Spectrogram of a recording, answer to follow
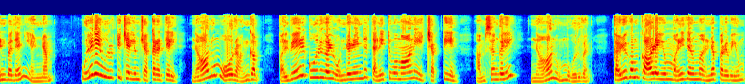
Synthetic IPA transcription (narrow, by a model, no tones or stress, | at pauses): nbɐðɐnɛɳːɐm | ʊlɐɣɐɪʊɾɯʈːɪt͡ʃːɛlːɯmt͡ʃɐkːɐɾɐt̪ːɪl | naːnɯmoːɾɐŋɡɐm | pɐlʋeːɾɯkuːɾɯɣɐɭɔɳɖrɪnɐɪnd̪ɐt̪ɐnɪt̪ːɯʋɐmaːnɐɛt͡ʃːɐk̚t̪ɪjɪn | ɐmsɐŋɡɐɭɪl | naːnɯmɔɾɯʋɐn | kɐɻɯɣɯmkaːɻɐjɯmːɐnɪðɐnɯmɐnːɐpːɐɾɐʋɐjɯm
